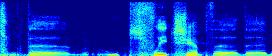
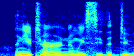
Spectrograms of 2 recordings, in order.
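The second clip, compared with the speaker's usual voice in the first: ordinary talk, nothing marked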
